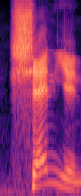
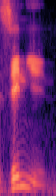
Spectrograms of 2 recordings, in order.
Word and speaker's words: Xianyun: Xianyun, that's how you say it. I was calling it Xinyun.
